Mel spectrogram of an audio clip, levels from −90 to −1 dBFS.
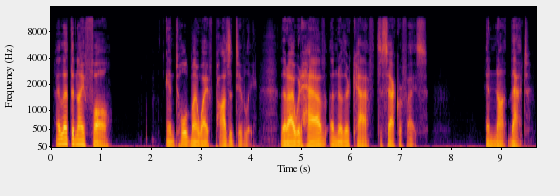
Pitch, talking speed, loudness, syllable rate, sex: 90 Hz, 130 wpm, -19 LUFS, 4.6 syllables/s, male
